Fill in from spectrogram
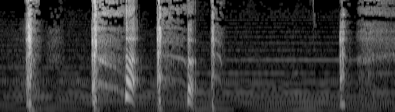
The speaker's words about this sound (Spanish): Frodo se despertó casi inmediatamente, tosiendo y farfullando.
